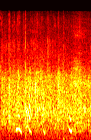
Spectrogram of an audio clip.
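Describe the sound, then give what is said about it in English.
A crowd applauds with dense, steady clapping that holds an even level throughout, with faint voices calling out underneath. “Go ahead. Let's clap. Let's go. Let it all out.”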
